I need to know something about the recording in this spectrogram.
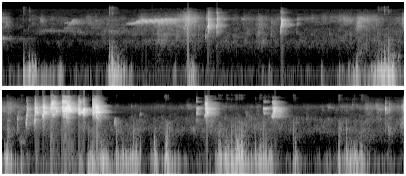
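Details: Baby monkey Adler, hungry and missing his mother, cries while held in the hands of a small monkey: shrill high squeals in bursts, loudest around the middle, over soft low handling rustles and thumps.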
